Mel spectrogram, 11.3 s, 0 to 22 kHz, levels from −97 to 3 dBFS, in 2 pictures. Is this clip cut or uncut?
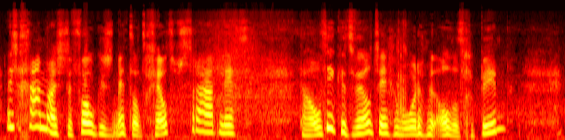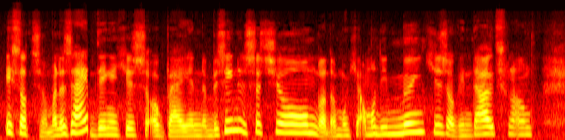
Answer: cut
